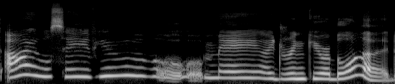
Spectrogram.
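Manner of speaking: high, drawn-out, eerie singsong voice; fake Blackwell. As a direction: stretch every word in a high, put-on voice. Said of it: "that's a fake Blackwell".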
